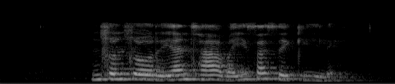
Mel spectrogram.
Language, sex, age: Tsonga, female, 24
